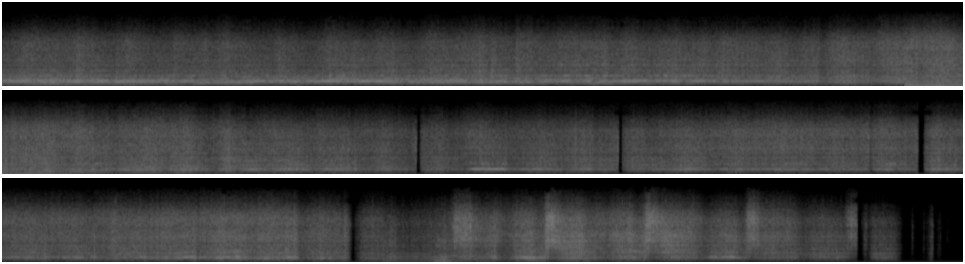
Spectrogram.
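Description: Prestige Deluxe aluminium pressure cooker hissing steadily as steam escapes under its weight, with faint whistling tones in the first part. There is a low thump about nine seconds in, and the hissing turns louder and uneven near the end.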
